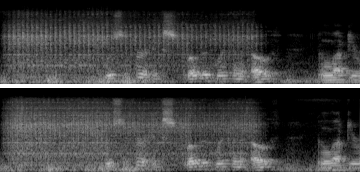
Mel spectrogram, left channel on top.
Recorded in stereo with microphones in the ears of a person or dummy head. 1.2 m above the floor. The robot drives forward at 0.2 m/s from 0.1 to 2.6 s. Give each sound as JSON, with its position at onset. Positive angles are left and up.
{"t": 1.1, "sound": "a man speaking", "side_deg": -85, "distance_m": 0.9}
